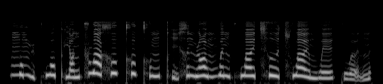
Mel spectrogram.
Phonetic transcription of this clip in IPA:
m ɤ˥ m y̰˨˩ pʰ w ɔ˥ pʰ j ɑ˧˥ ŋ ʈ͡ʂ w ä˥˩ x ɤ˥ kʰ ɤ˥˩ kʰ ʊ˧˥ ŋ pʰ ḭ˨˩ x ə˥˧ n ɻ ɑ˥˧ ʊ̯ m w ə˥˩ n pʰ w a˥ ɪ̯ t͡sʰ ɹ̩˥˧ t͡sʰ w a˥˩ ɪ̯ m w e˧˥ ɪ̯ k w ə̰˨˩˦ n

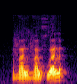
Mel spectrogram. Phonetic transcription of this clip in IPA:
v a l v a xʷ a l

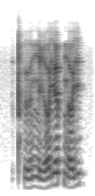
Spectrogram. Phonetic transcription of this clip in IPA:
t̪ʰ ɨ˨˩˦ n i˨˩˦ ə̯ j e˦˥ p̚ n ə˧˥ j

